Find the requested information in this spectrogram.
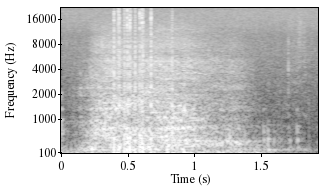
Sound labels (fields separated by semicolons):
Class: drawer; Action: opening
